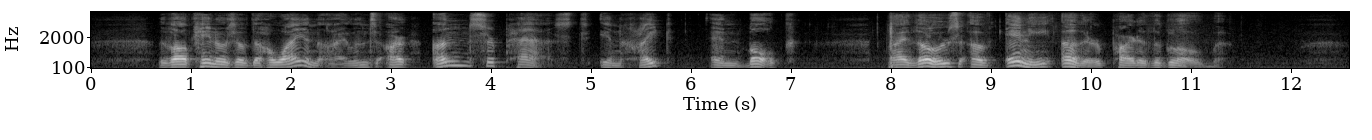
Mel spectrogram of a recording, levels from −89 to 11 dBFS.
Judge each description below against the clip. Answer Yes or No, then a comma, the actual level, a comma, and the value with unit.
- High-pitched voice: No, low, 130 Hz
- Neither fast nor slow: No, slow, 100 wpm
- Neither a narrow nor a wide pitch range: No, wide, 5.7 semitones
